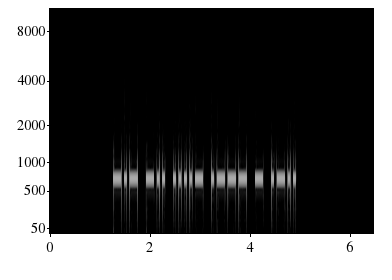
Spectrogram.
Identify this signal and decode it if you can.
Morse code, heard as a keyed tone, about 22 wpm, 700 Hz. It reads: KD4JTL
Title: USA Call Signs - 6 Characters - Repeated 2x - 22wpm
